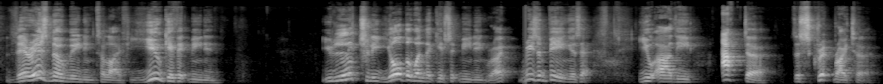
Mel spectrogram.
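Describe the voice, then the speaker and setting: A man in an alien costume, chatting casually on a livestream and answering viewer comments in a rambling, excitable way. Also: a little high. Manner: rambling and excitable, with many fillers and restarts; loud bursts of excitement between quieter asides.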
